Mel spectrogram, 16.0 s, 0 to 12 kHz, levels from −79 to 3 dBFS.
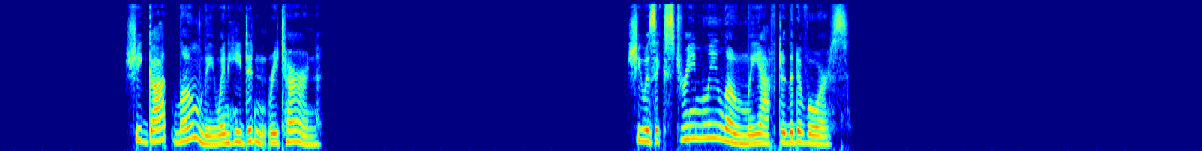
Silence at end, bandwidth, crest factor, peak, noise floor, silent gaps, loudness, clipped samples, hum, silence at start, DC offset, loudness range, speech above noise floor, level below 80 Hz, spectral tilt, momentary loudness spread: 4.75 s; 11 kHz; 20 dB; -6 dBFS; under -90 dBFS; none; -22 LUFS; under 0.1%; none; 1.7 s; under 0.1%; 9 LU; over 68 dB; -64 dBFS; -4 dB/octave; 8 LU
